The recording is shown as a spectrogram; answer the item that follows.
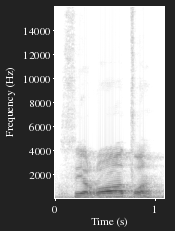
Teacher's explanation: صاد جو ہے یہ حروف مستعلیہ میں سے ہے، صاد کو بھی ہم پر پڑھیں گے۔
